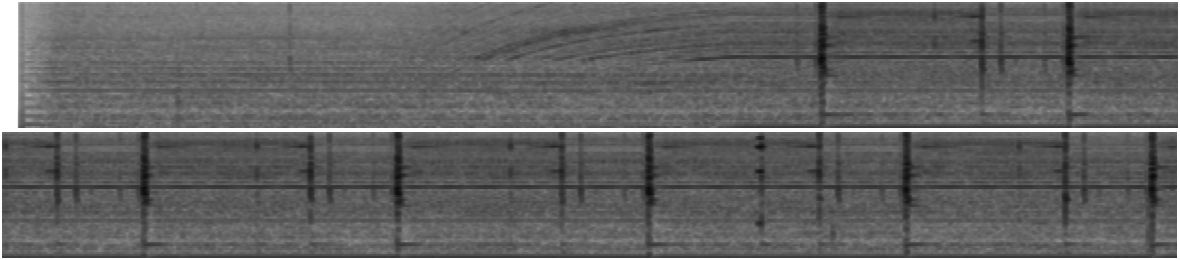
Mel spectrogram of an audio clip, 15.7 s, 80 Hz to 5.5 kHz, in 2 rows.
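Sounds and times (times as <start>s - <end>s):
IBM Deskstar hard disk drive click of death: 3.1s - 15.6s.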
